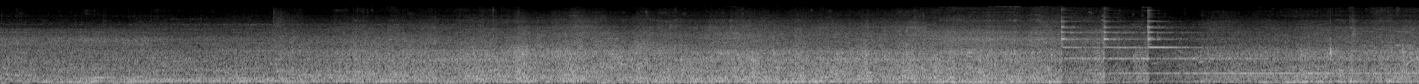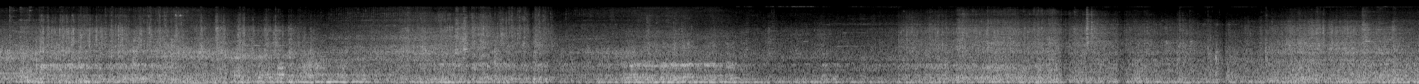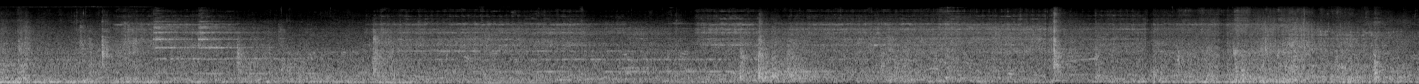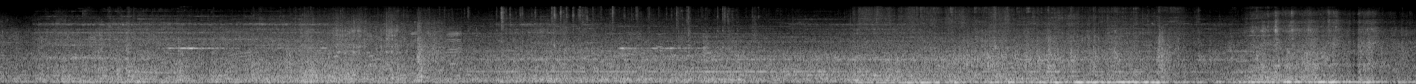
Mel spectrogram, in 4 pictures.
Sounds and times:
Railroad car, train wagon: 0.0s - 56.7s
Subway, metro, underground: 0.0s - 56.7s
Train: 0.0s - 56.7s.

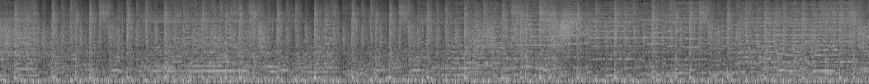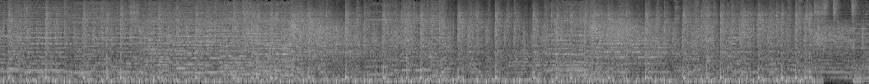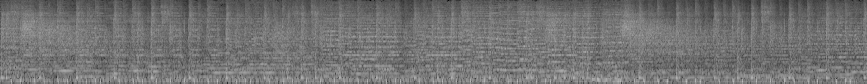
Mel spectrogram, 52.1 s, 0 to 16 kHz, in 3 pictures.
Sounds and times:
Theme music: 0.0s - 52.1s.

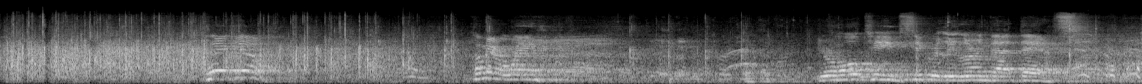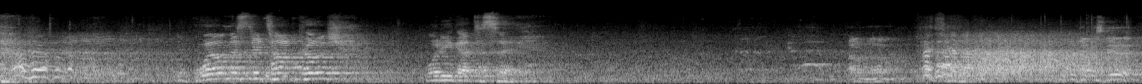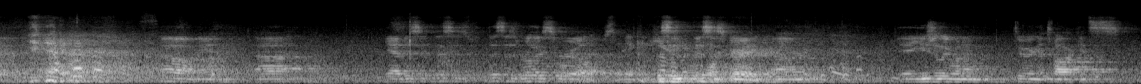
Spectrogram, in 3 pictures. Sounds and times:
Male speech, man speaking: 2.0s - 2.8s, 4.8s - 6.2s, 8.2s - 10.8s, 13.4s - 17.0s, 19.9s - 20.4s, 22.2s - 22.9s, 24.4s - 26.0s, 26.7s - 31.0s, 31.8s - 34.1s.

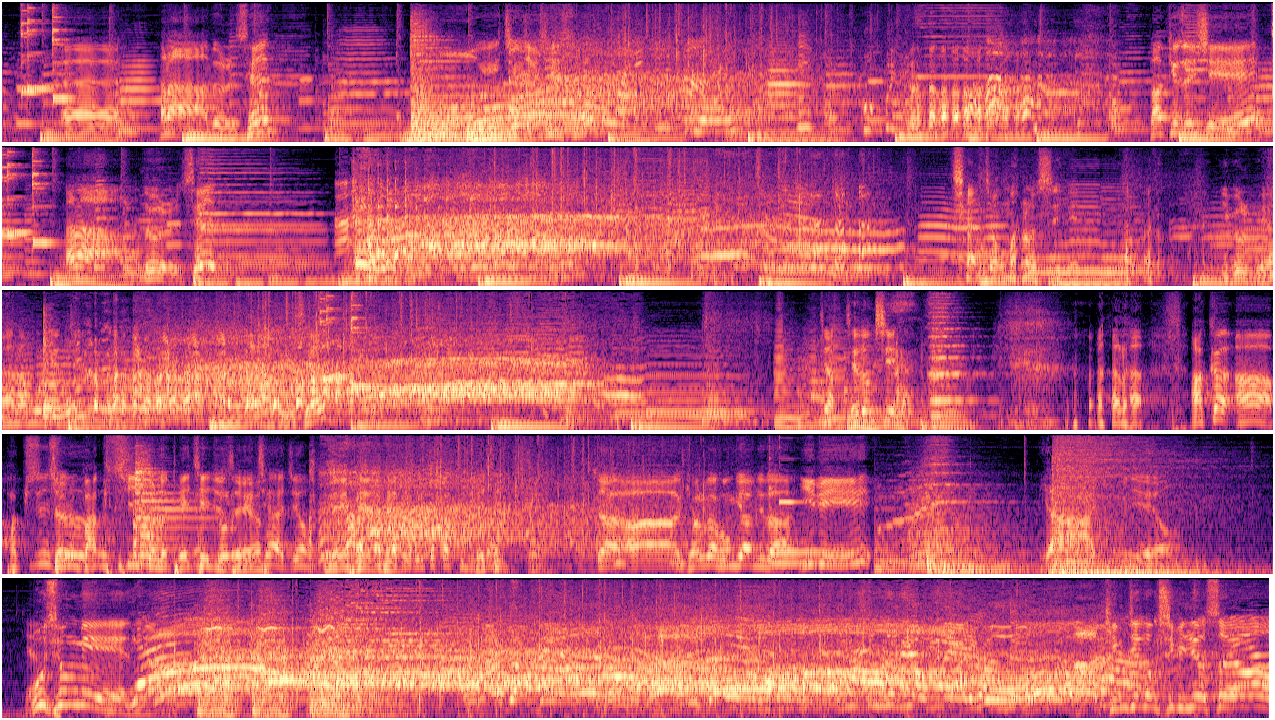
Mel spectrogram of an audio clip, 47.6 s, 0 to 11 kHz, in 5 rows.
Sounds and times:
Music: 0.0s - 45.4s.

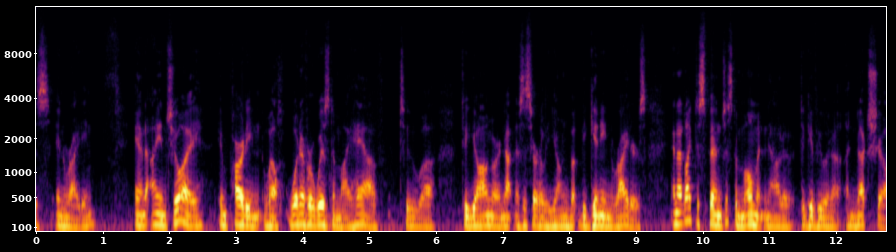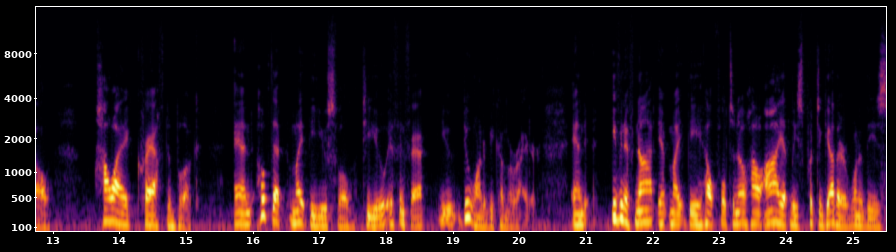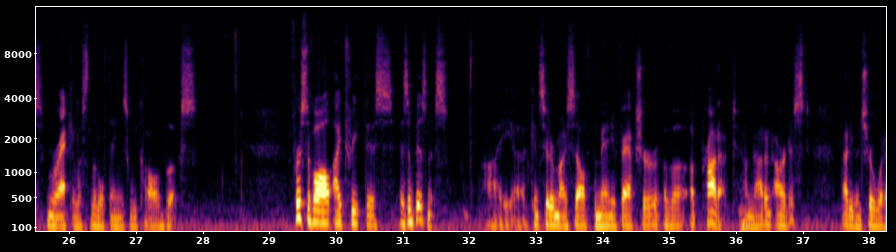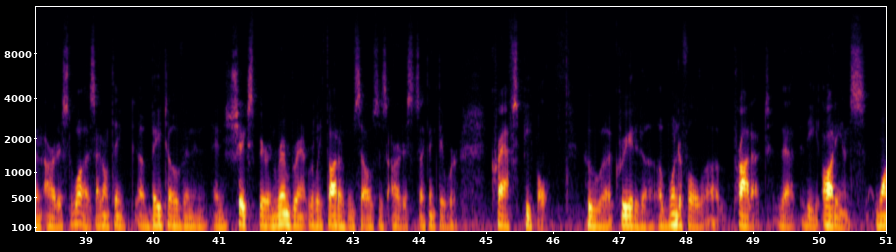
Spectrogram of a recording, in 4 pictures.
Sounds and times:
Speech: 0.0s - 13.0s, 13.6s - 28.0s, 29.3s - 51.0s.

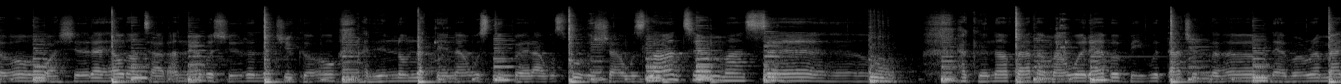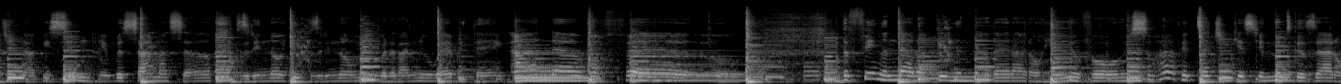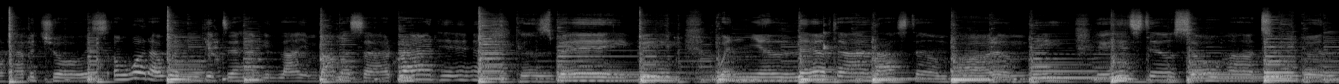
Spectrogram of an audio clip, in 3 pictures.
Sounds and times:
Acoustic guitar: 0.0s - 40.2s.

